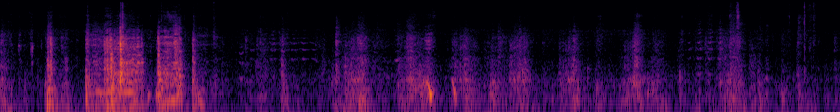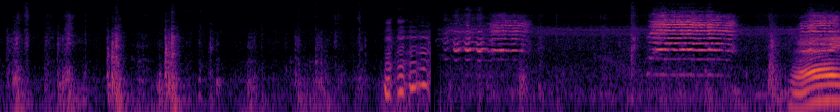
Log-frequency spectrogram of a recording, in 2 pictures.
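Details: Anglo-Nubian goats during a birth at a farm in San Carlos City, Negros Occidental, Philippines, where seven kids were born in one day; soft clicks and rustling, then high, wavering bleats near the end, one sweeping upward.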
